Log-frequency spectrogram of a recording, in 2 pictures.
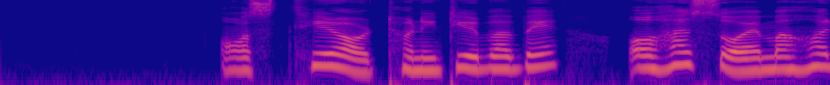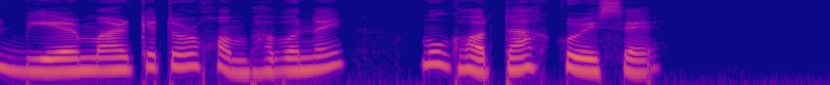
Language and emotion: Assamese, sad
